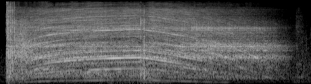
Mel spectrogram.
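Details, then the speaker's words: Rebuilt starter motor for Volvo EC14B/EC15B mini excavator, made from three old units with repaired broken solenoid hold-in coil wire, bench-run: smooth, even high whine spins up, holds and winds down, no grinding or rattle; healthy. "That sounds nice, doesn't it?"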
